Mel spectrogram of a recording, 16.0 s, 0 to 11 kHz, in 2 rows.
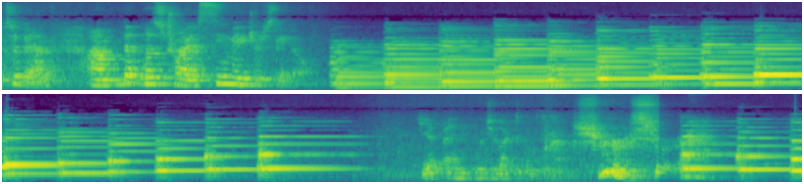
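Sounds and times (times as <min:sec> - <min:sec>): digital piano playing a scale: 0:03.3 - 0:11.7, 0:14.7 - 0:16.0.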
